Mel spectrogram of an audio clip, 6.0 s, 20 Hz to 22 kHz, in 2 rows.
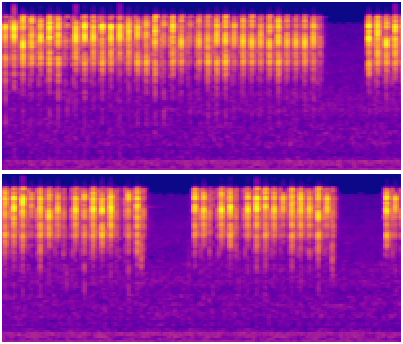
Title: new 2014 proto maxxed rail. solenoid misfiring ???? help please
